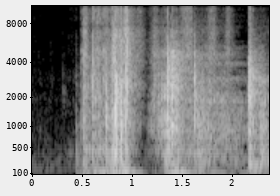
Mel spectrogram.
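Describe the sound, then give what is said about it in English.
Playing cards being shuffled: three bursts of crisp papery riffling, two longer swells followed by a short final snap, heard alone. “So let's just get some card ASMR.”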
